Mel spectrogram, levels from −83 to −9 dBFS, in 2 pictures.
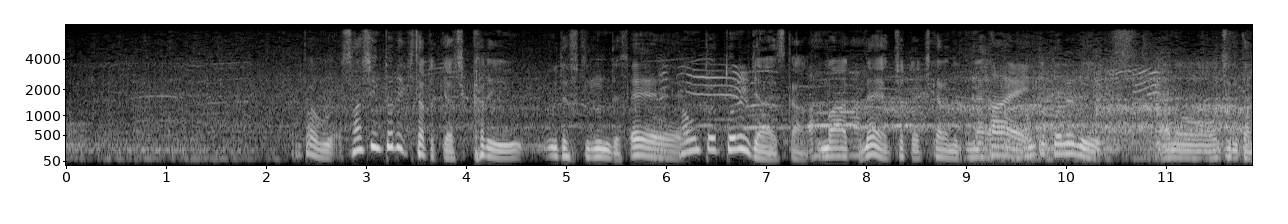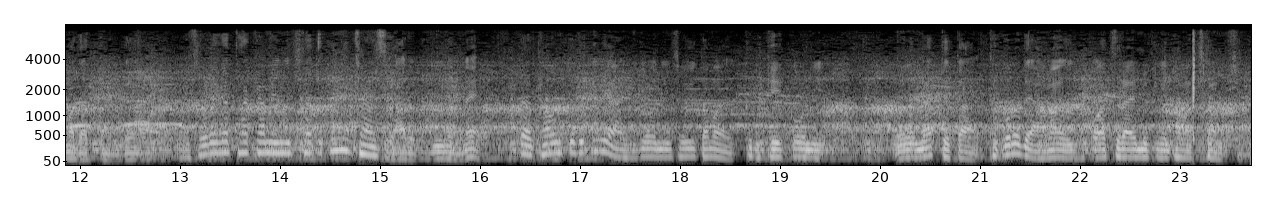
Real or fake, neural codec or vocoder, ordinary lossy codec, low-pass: real; none; none; 7.2 kHz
